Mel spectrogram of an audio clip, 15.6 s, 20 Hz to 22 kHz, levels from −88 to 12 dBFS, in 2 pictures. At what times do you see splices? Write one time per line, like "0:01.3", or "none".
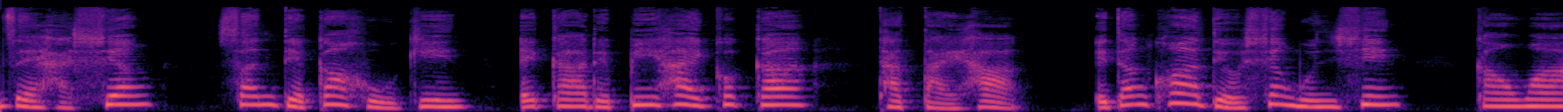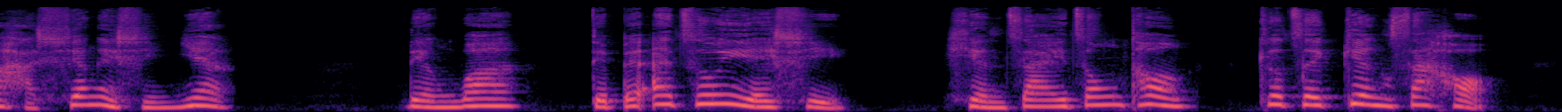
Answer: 0:05.3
